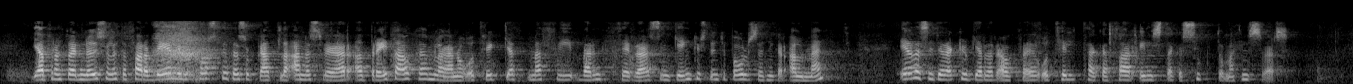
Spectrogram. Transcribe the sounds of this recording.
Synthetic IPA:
japfɾam̥t̪vajɾɪnœːɥðsʏnlɛht̪afaːɾavɛːlɪðɪkʰɔst̪ɪθɛsːɔkat̪la̰ʔanːḁsvɛːɣaɾa̰ðpɾeːjt̪aaːwkʰvajðʏmlaːɣanʏʔɔ̰ɣt̪ʰɾɪcːamɛfvivɛɾnθejrːasɛmcejɲcʏ̥st̪ʏnt̪ʏpoːwlʏsɛjt̪niŋka̰ɾʔalmɛn̥t̪ | ɛðasɛt̪ɪɾɛklʏcɛɾðaɾʔa̰ːwkʰvaːjðɪ̰ʔɔ̰ɣt̪ʰɪlt̪ʰaːkaθaɾejnst̪akasuːkt̪owmahɪnsvɛ̰ɣa̰ɾ̥

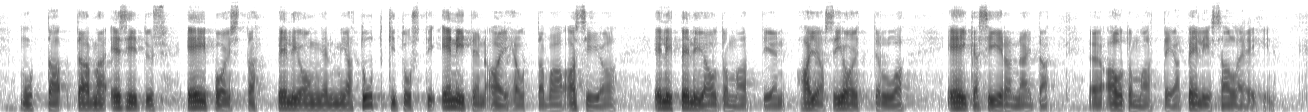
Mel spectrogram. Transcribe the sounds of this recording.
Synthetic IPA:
mut̪ːɑt̪æmæʔe̞sit̪yseipo̞ist̪ɑpelioŋːelmiɑt̪ut̪kit̪ust̪iʔenit̪enʔɑihe̞ut̪ːɑʋɑːʔɑsiɑː | ʔelipeliɑut̪omɑːt̪ːienhɑjɑsio̞it̪ːeluɑ | ʔeikæsiːrænæit̪æ | ʔɑut̪omɑːt̪ːejɑpelisɑleihḭn

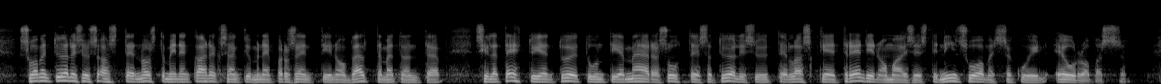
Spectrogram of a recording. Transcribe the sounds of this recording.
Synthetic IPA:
suoment̪yølːisyːsɑst̪eːnnost̪ɑmineŋkɑhdeksɑŋkymːenemprosent̪ːiːnoʋʋælt̪ːæmæt̪ønt̪æsilːæt̪eht̪yjent̪yøt̪unt̪iemæːɾæsuht̪eːsːɑt̪yølːisyːt̪ˑeːlɑskeːt̪rendinomɑisest̪inniːnsuomesːɑkuineuro̞ːpɑsːɑ

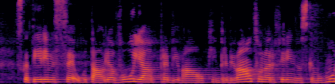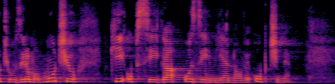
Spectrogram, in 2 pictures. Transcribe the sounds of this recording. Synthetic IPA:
skat̪eːɾimsɛʔuɡɔt̪aːwljaʋoːljapɾɛbiʋawkinpɾɛbiʋawt̪sɛwnaɾɛfɛɾend̪umskɛmɔbmoːt͡ʃjuɔziːɾɔmaɔbmoːt͡ʃju | kʰiʔɔpseːɡaɔzeːmljɛnɔːʋɛʔoːpt͡ʃinɛ̰

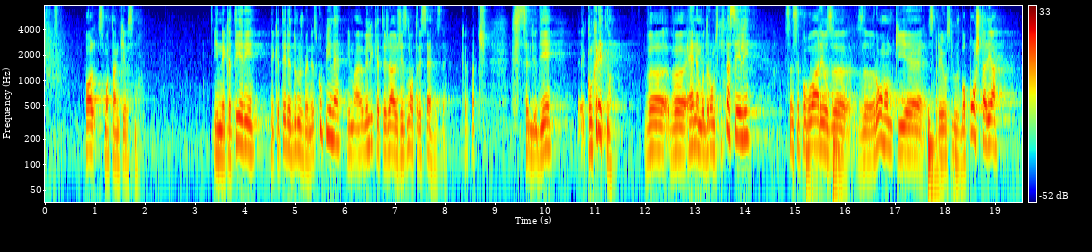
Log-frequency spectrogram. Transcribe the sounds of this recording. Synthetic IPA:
pɔlsmɔt̪amkjeːɾsmɔ | inːɛkat̪eːɾinɛkat̪eːɾɛd̪ɾuːʒbɛnɛskupiːnɛimaːjɔʋɛliːkɛt̪ɛʒaːʋɛʒeznoːt̪ɾajsɛːbɛzd̪ɛ̰j | kɛɾpat͡ʃ | sɛljud̪je | kɔŋkɾeːt̪nɔ | ʋəʋəɛːnɛmɔd̪ɾoːmskixnaseːli | səmsɛpɔɡɔʋaːɾjawzəzɾoːmɔmkijɛspɾɛjeːwsluːʒbɔpoːʃt̪aɾja

